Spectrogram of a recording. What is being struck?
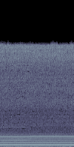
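Nothing is struck.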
